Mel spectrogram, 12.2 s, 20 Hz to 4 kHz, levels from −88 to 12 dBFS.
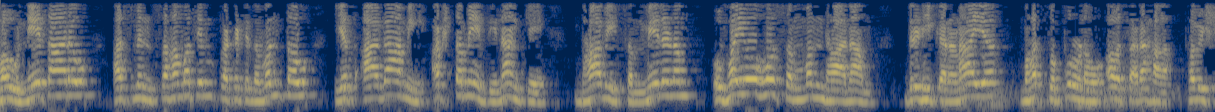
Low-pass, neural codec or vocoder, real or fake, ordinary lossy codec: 3.6 kHz; none; real; none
